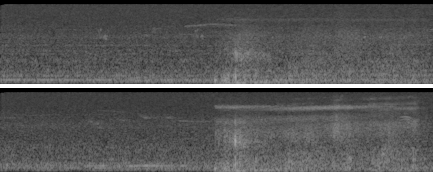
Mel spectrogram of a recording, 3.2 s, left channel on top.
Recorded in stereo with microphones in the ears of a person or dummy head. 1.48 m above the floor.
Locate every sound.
1.6 s footsteps: 20° right (ahead or behind), 1.6 m; by 3.1 s 55° right (ahead or behind), 2.5 m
